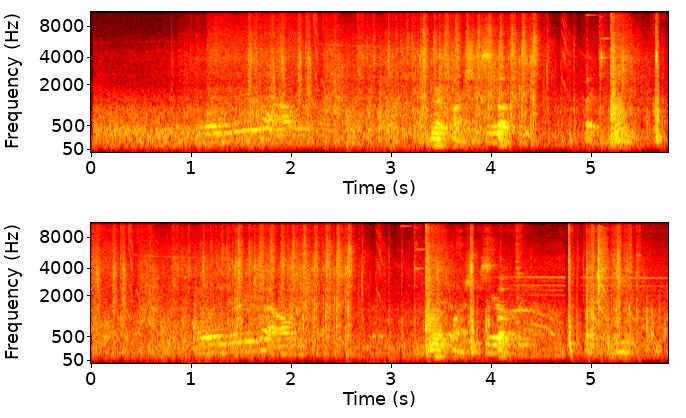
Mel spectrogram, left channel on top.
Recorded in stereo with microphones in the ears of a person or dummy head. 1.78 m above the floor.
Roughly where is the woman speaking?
Right.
